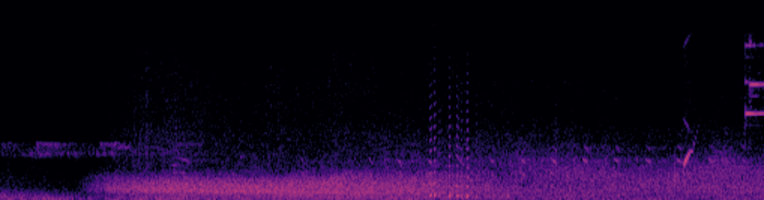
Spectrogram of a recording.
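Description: Waves wash steadily against a raft at sea.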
